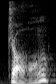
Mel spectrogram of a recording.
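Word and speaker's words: 种: us two more pronunciations third tone Jong meaning seeds of green crops and fourth tone CH meaning to plant or cultivate those seeds actually you will notice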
